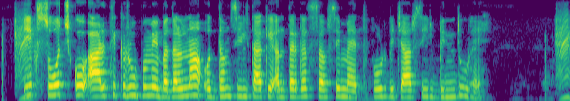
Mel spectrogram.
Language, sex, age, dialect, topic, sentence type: Hindi, female, 18-24, Kanauji Braj Bhasha, banking, statement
